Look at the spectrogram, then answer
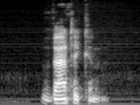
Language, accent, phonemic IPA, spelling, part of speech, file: English, US, /ˈvæ.tɪ.kən/, Vatican, proper noun / adjective, En-us-Vatican.ogg
- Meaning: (proper noun) 1. The official residence of the Pope within Vatican City, the Vatican or Apostolic Palace 2. The papal government; the papacy, the Holy See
